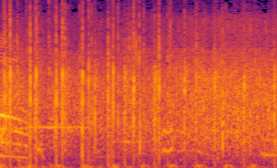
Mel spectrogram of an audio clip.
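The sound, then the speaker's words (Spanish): An audience breaks into steady applause, with dense, continuous clapping and a few sharper claps standing out through the stretch. “Luis, un aplauso.”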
